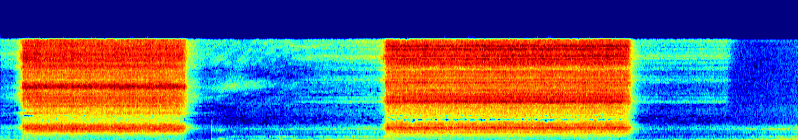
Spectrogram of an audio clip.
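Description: Air hissing out at a quad-bike tyre valve where the compressor's hose chuck is fitted, in two bursts, about two and three seconds long. There is no compressor motor running.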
